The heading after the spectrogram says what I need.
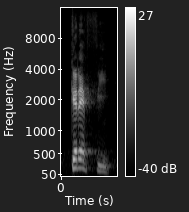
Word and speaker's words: CRFI: de Rehabilitación Física CRFI, así se pronuncia. Cref. Crefi, así es.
